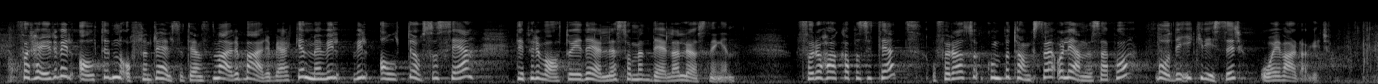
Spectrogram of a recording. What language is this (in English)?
Norwegian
